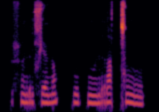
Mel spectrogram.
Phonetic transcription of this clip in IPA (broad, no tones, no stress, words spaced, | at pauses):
ɬũrɕɜɳɽɔ̃ pːu pũrɑ ǀũ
